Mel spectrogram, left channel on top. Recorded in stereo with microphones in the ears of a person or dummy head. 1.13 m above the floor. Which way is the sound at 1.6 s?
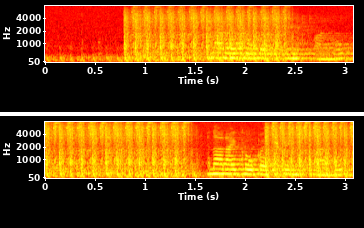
75° right (ahead or behind).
